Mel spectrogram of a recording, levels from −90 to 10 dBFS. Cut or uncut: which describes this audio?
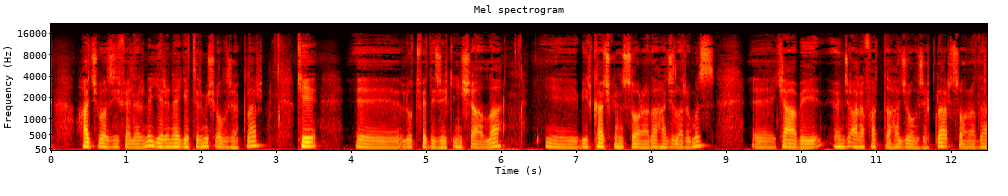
cut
